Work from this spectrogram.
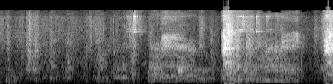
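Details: Four English Bulldog puppies playing and fighting, refereed by adult bulldog Kona, give sharp, raspy yaps and whines in short, uneven bursts.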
